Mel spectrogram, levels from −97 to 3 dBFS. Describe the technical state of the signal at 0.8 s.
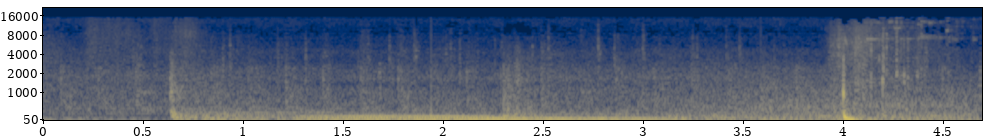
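At 0.8 s the signal is intact, with no dropout, clipping, distortion or other technical fault at that point.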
